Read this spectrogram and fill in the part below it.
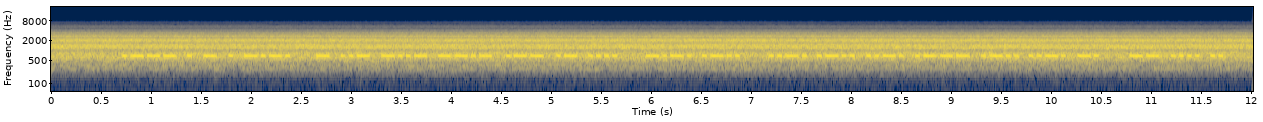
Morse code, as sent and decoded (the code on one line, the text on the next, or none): .--- . - . -.-. / - ..- -..- --.- .-- .- .... / -.-. .-.. / ..-. .-.. ..-. .--- .-.. ..-. -. / -- .... ..
JETEC TUXQWAH CL FLFJLFN MHI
